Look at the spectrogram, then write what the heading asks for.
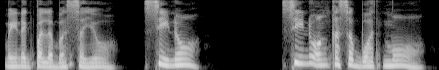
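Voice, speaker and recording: A woman's voice: mid-range voice, expressive, measured pace, darkish tone, no room sound, clean studio sound, natural voice. Woman voicing a cold, wounded male CEO. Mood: cold, accusing. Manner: curt, commanding.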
